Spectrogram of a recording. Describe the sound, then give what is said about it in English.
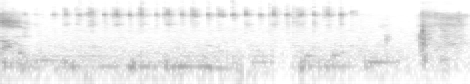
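Dice rolled for an attack, including a bonus die, rattle and clatter in a quick, steady stream of small clicks for several seconds, moderately quiet, ending with a short scraping burst as they settle. “so you get a, a, a, a bonus die. Which I rolled the exact same thing on both.”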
